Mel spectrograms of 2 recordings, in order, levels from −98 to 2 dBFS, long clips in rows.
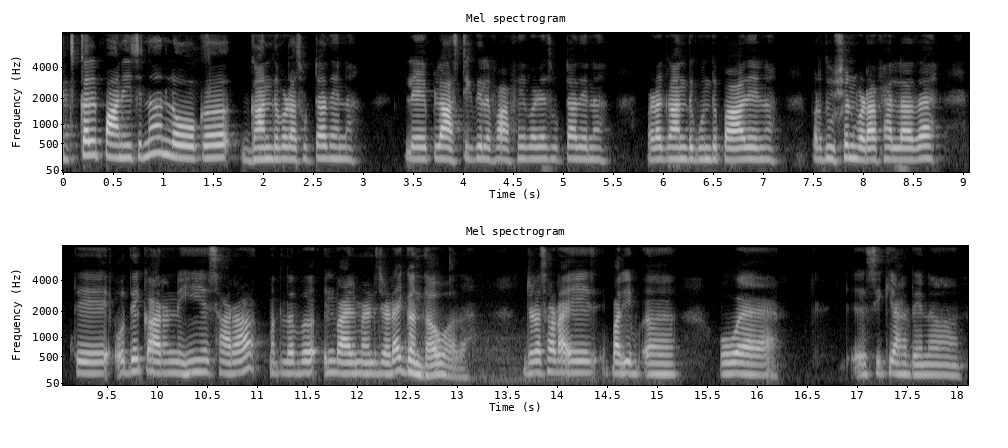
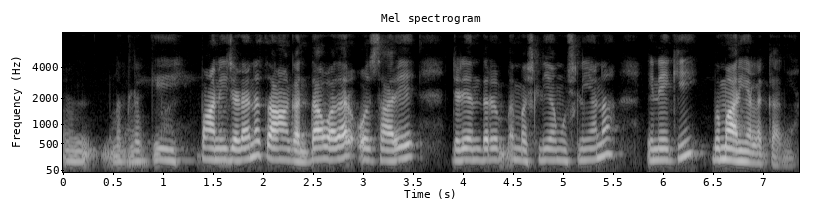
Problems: background sounds at intervals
